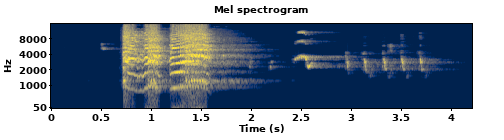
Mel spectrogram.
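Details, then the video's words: Green junglefowl recorded for luring: one loud, raspy split crow, followed by a series of small, high, repeated chirps from another bird. "SUARA AYAM HUTAN HIJAU COCOK BUAT PIKAT BUNYI TERUS"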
